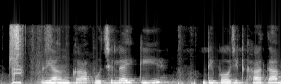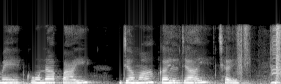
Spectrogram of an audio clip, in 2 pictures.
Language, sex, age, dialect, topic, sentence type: Maithili, male, 31-35, Bajjika, banking, statement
